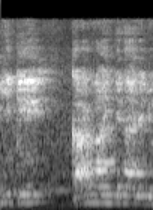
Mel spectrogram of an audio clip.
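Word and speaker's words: Carnot: Topic है कार्नाट engine. लिखना थी कार्नाट, यानी कि प्रोनाउंस कार्ना है, कार्ना है इंजन।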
